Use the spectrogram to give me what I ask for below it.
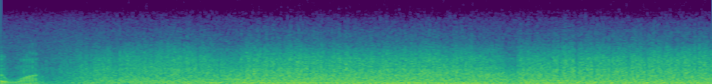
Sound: gunfire

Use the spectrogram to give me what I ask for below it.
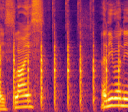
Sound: knife whacking

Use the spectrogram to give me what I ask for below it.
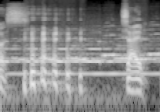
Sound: chuckling

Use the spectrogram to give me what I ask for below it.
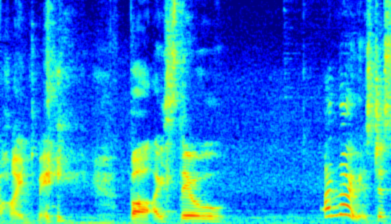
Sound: laughing

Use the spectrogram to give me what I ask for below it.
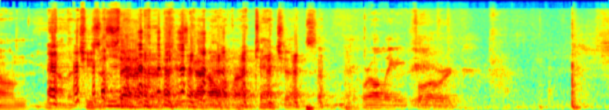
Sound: laughter

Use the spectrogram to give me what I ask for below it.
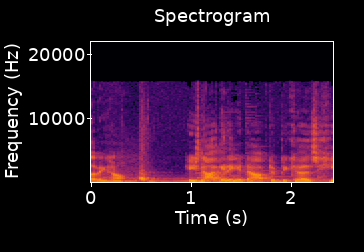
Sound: screen swooshes

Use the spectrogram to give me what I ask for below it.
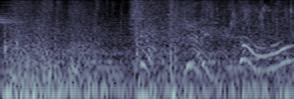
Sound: grunting

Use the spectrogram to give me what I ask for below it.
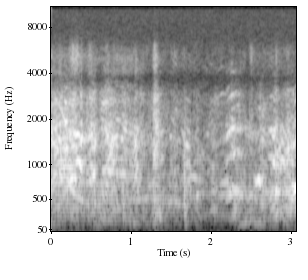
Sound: laughter; eating

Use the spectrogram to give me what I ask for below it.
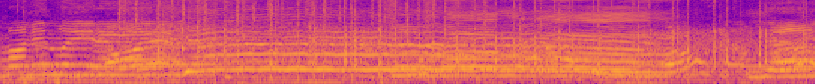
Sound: everyone cheering

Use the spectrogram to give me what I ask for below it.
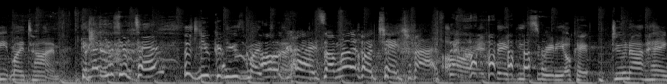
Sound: laughter

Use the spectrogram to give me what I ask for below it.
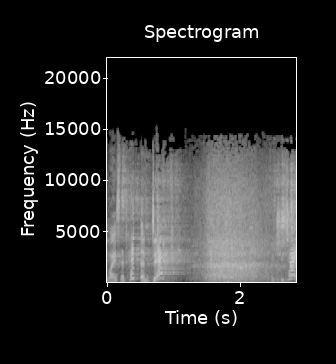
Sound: audience laughs

